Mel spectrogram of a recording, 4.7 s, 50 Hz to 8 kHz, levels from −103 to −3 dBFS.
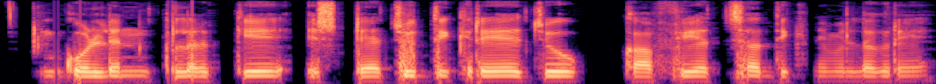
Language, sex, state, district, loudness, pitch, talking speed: Hindi, male, Jharkhand, Sahebganj, -17 LUFS, 130 Hz, 190 wpm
